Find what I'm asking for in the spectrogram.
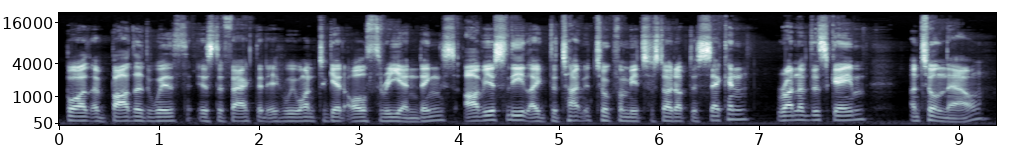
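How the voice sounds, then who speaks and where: Low-voiced man rambling through game commentary. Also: fairly even intonation, moderate pace, fairly bright tone, no room sound. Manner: rambling, joking, laid-back. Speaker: game streamer. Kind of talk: casual playthrough commentary, thinking aloud. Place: small office in a camper.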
